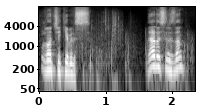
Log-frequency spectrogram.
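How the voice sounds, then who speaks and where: High-pitched young man doing gameplay commentary. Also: rapid-fire, a bit bright, a little hiss or hum. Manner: informal, slangy, addresses viewers as friends. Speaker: gaming video host.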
